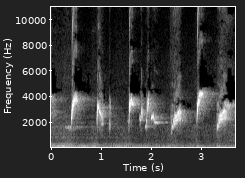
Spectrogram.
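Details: Red-whiskered bulbul, apricot-coloured (mơ) form, in double-voice (giọng kép) song: six loud upswept whistled notes spaced roughly half a second apart, some with a trailing second note.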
